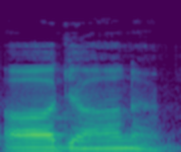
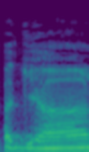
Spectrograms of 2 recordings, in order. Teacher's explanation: आजान, ऐड़े दे कन्ने दी आवाज दे के बोलना है, इनू अजान नहीं कह देना · Shown in: first take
